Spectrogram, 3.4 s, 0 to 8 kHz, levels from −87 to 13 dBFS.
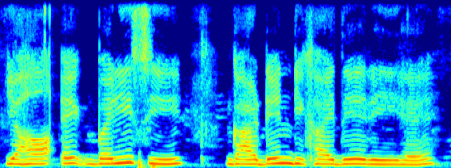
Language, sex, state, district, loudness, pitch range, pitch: Hindi, female, Arunachal Pradesh, Longding, -11 LUFS, 215-240 Hz, 225 Hz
